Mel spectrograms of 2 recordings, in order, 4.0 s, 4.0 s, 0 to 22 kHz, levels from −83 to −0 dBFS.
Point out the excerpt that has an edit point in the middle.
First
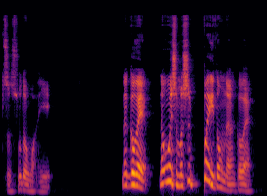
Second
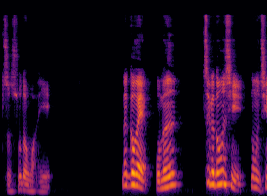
first; 1 cut; at 2.3 s

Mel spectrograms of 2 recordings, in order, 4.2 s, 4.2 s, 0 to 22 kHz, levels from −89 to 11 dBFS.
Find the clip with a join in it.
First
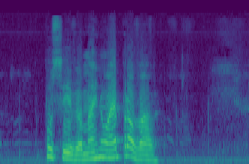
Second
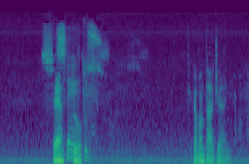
second; 1 cut; at 1.4 s

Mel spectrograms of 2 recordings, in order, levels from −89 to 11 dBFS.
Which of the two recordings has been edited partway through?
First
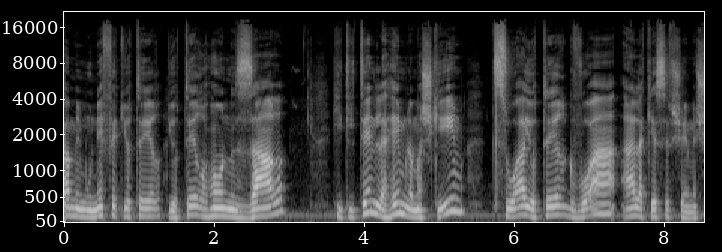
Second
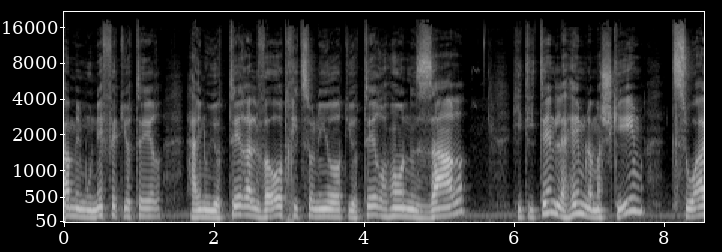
first; 1 cut; at 1.4 s

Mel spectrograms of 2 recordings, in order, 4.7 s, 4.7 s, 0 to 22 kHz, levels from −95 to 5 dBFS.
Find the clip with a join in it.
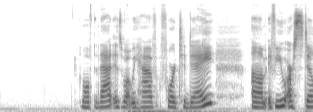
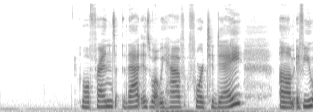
first; 1 cut; at 1.4 s

